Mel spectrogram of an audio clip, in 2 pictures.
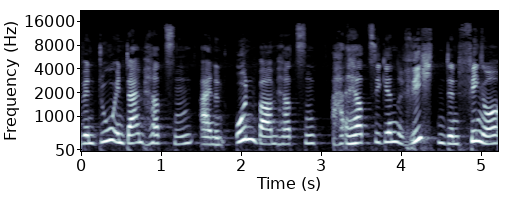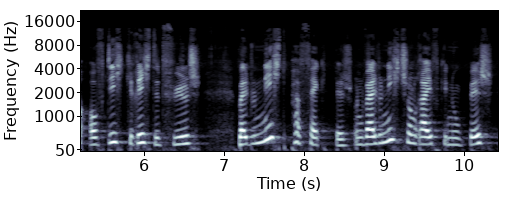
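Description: A woman preaching a sermon in a relaxed, informal way, with slang and frequent fillers. Her voice sits somewhat high. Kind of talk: casual sermon.

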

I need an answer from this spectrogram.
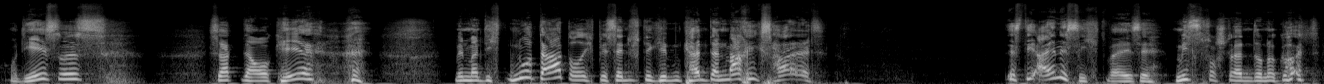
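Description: A middle-aged male pastor preaching a sermon in a lively, conversational way, acting out short quotes. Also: high voice.

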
